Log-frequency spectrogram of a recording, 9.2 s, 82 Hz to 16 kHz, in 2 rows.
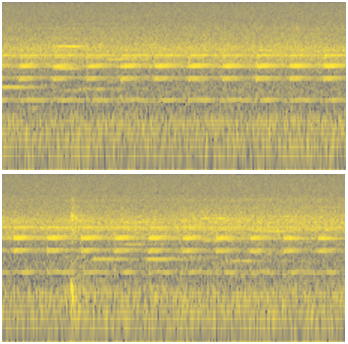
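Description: EF65 electric locomotive and its rail-carrying flatcars approaching: a steady low rumble, with background music of held notes playing over it. A single sharp click about five and a half seconds in.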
